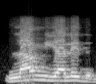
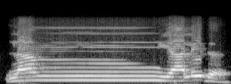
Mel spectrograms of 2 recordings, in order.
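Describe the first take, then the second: First: The m is said plainly without a hum. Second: The m is held with a nasal hum. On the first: The speaker calls it right. "मीम साकिन में गुना नहीं करेंगे" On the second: The speaker calls it wrong. "बच्चे क्या करते हैं? ... तो ये गलत है"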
